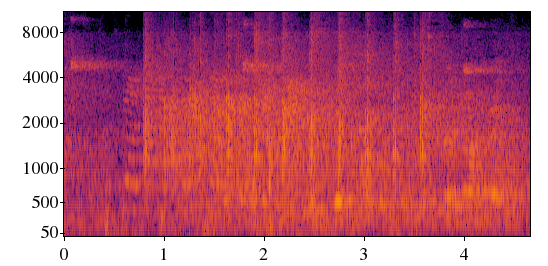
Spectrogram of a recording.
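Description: Spectators clap in an echoing gym.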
